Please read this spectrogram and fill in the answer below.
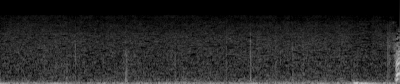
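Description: Steady hiss and crackle of an old film soundtrack, with a low hum underneath and a couple of faint clicks.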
